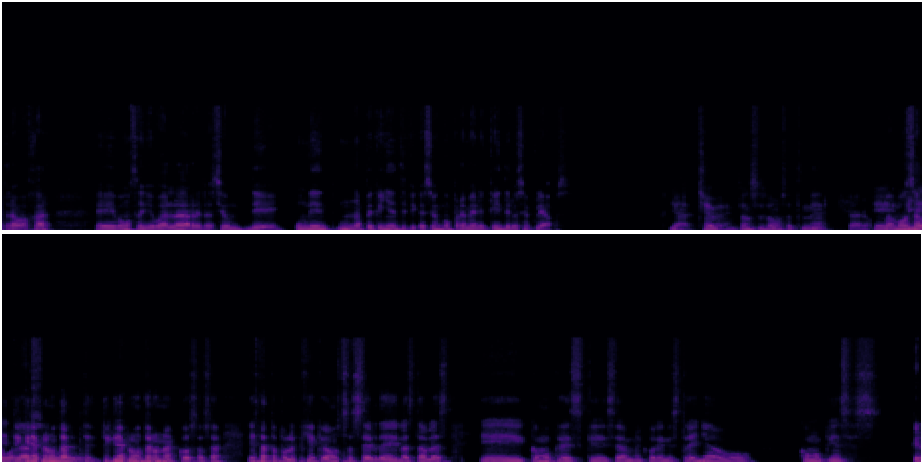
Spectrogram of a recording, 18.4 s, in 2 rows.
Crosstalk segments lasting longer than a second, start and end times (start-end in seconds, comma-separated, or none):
8.7-10.1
